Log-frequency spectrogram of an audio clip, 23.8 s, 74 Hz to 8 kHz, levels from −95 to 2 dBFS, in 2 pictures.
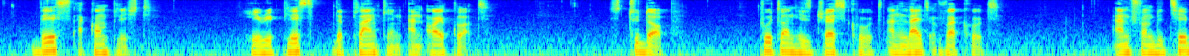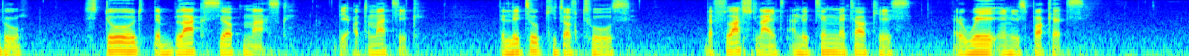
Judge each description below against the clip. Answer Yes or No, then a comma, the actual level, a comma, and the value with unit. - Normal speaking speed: No, slow, 115 wpm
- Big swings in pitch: No, average, 3.1 semitones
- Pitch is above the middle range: No, very low, 95 Hz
